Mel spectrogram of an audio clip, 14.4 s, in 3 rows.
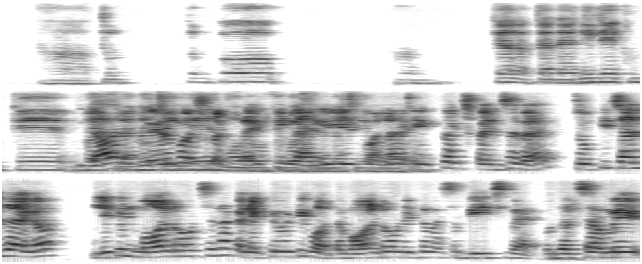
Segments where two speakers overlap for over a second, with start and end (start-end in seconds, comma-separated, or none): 5.4-8.0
